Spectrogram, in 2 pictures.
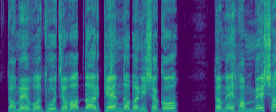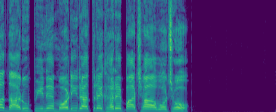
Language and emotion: Gujarati, angry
